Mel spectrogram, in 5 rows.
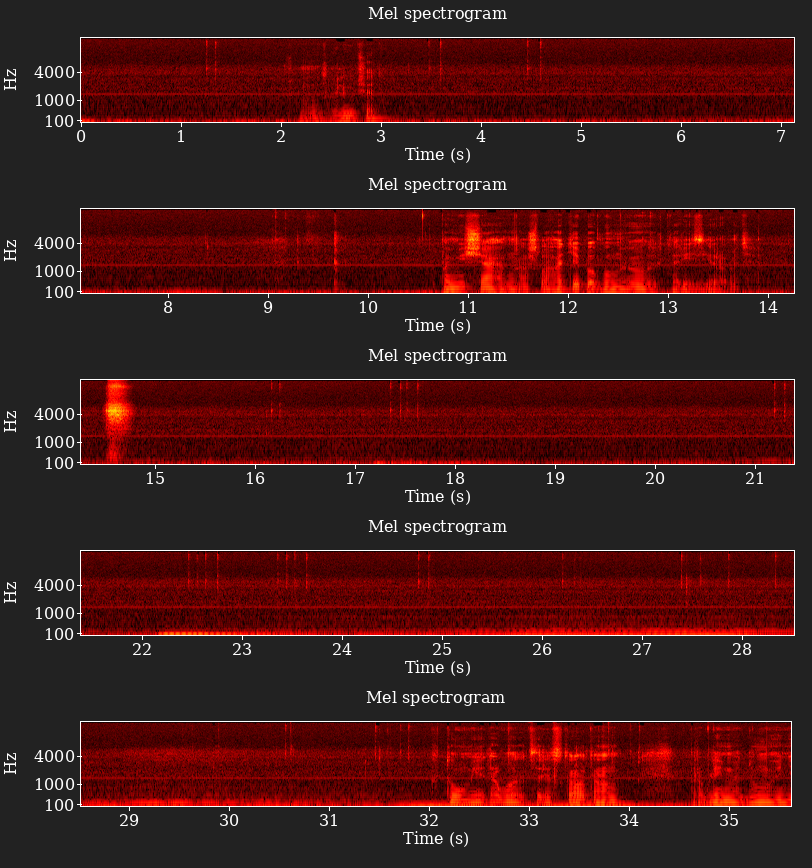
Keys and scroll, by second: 33.4 ctrl+2, 33.7 ctrl+space.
